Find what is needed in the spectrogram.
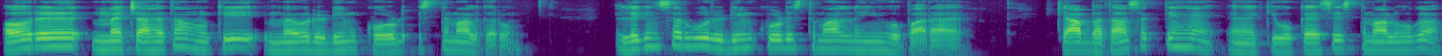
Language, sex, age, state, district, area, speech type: Urdu, male, 18-30, Uttar Pradesh, Ghaziabad, urban, spontaneous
